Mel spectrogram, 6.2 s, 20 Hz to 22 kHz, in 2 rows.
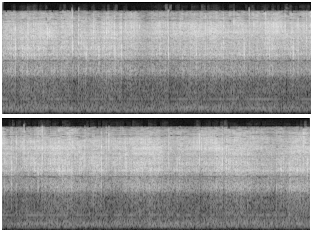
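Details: YesWelder Firstess MP200 stick welding 6010 rod at 100 amps: a steady crackling arc with brief dips and sputters, it won't hold a long arc and wants to cut out even when pushed into the puddle, though it still digs deep.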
